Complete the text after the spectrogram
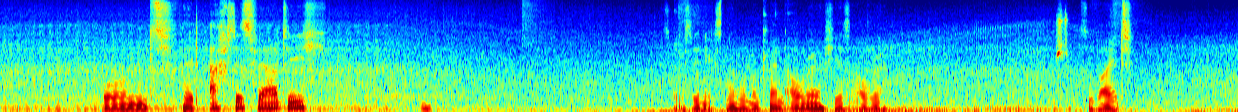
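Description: A man talks calmly into a close microphone.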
